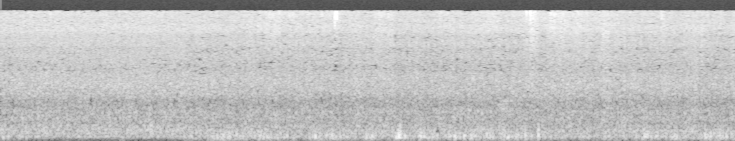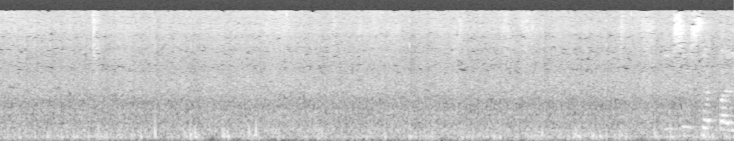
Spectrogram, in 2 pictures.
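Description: Steady rushing background noise, an even hiss with no rhythm or distinct events.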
